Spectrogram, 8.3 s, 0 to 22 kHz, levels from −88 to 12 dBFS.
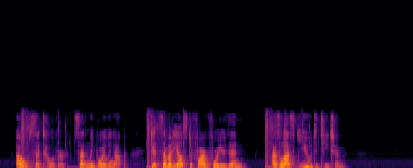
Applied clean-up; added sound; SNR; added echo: none; Gunshot, gunfire; 15 dB; none.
